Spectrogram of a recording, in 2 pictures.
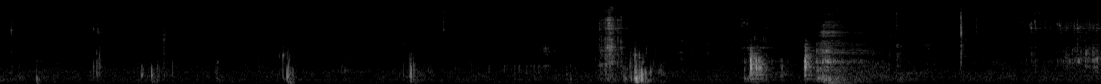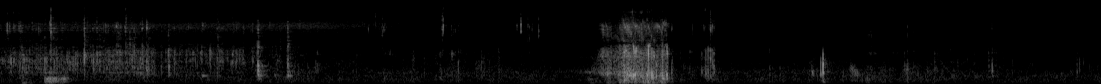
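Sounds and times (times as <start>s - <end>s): slurping noodles: 16.9s - 18.2s.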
